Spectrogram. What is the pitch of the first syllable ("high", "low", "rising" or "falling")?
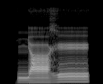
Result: low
